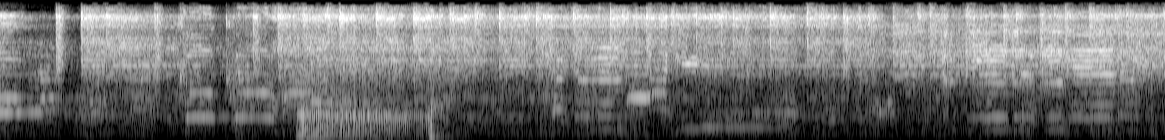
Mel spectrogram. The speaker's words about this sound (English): Hey, I also want to say, while you're playing your terrible music over that terrible speakerphone right now. Is it that bad? Oh, yeah, your speaker's horrible.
